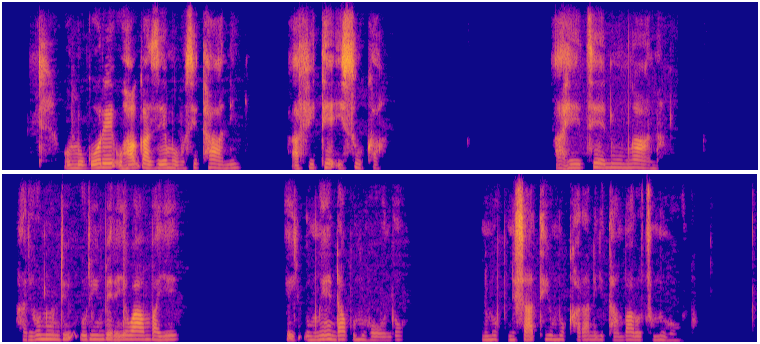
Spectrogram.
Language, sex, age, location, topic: Kinyarwanda, female, 50+, Musanze, agriculture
